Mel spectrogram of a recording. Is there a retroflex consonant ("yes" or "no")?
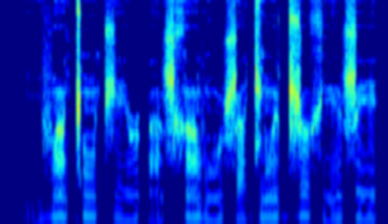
yes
